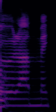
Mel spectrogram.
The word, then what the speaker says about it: öğrenmek: So, öğrenmek. – Right. This Actually, this strange, like the G sound, soft G, we say. It's actually nothing. It just lengthens the vowel.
